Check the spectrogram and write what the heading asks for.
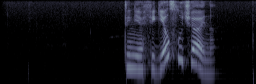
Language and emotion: Russian, neutral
